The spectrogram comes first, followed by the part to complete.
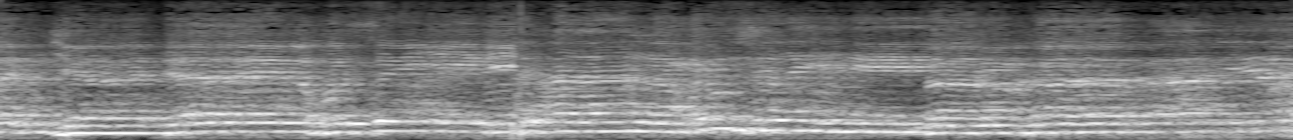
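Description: A man chanting an Arabic prayer through a microphone, in a melodic voice with long held notes.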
